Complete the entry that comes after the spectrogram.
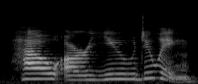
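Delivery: heartfelt, drawn-out check-in; genuine asking. Real, not acted. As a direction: draw it out and really mean it.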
